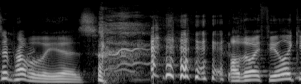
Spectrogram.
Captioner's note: laughing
